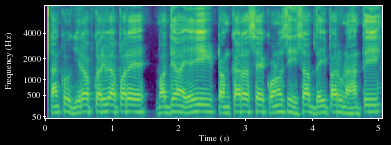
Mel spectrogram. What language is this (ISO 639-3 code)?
ori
